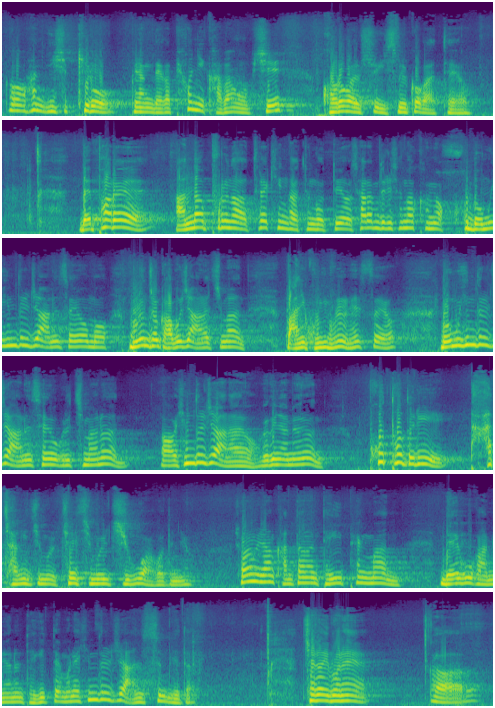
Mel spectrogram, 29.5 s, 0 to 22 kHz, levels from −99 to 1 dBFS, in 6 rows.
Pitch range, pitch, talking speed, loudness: 160-210 Hz, 185 Hz, 315 characters per minute, -11 LUFS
